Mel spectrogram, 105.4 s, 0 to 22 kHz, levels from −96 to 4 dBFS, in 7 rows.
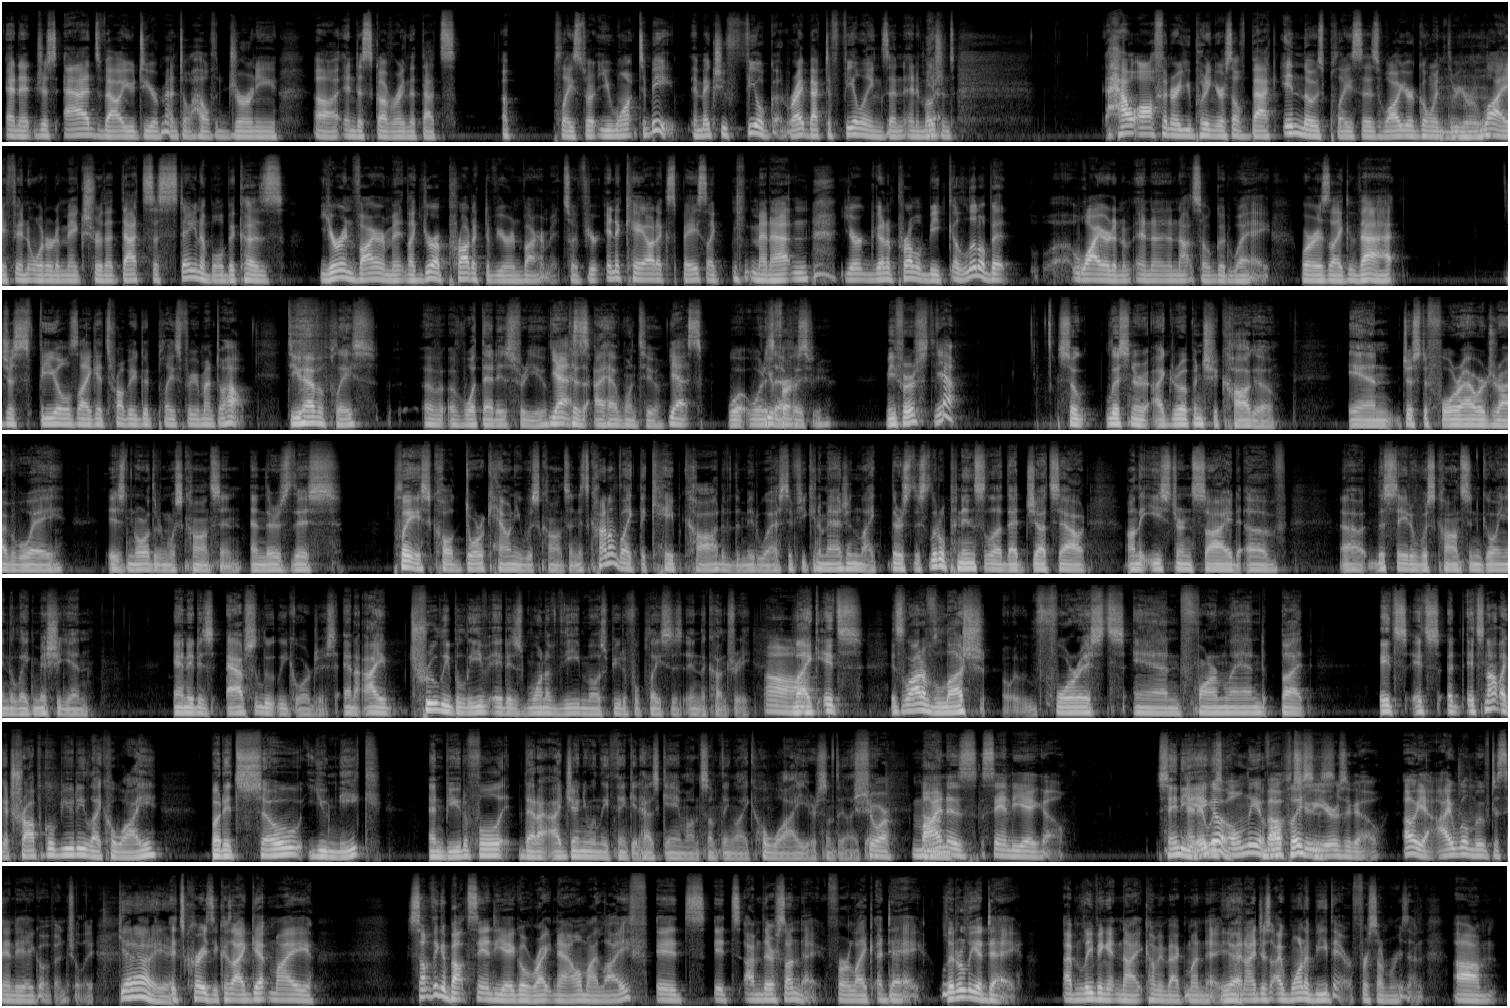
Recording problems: none

